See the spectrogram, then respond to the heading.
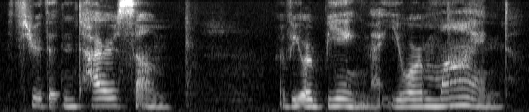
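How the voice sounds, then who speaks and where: Soft-spoken and at a very slow pace, a woman talks with long, frequent pauses. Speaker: tarot reader. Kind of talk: tarot reading.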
